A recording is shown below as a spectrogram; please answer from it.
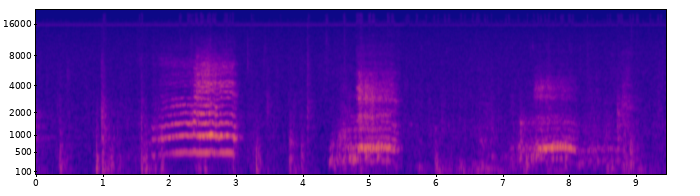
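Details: At a small handmade goat farm on January 29, 2023, goats rest in their shed, ruminating: three drawn-out, vibrato bleats about every two to three seconds, with soft clicks and rustling between.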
